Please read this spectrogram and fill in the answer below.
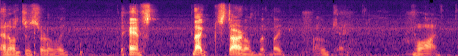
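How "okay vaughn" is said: deadpan, flat, much lower and quieter. Patting a companion on the back as everyone looks to him, deadpan. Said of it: "just deadpan like as flat as you can say it".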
